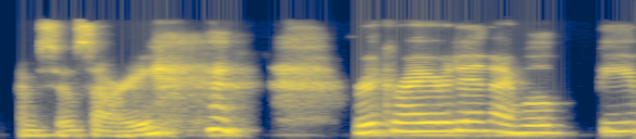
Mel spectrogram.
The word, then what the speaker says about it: Rick Riordan: Rick Riordan, I will be pronouncing correctly because that is how you say his name.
